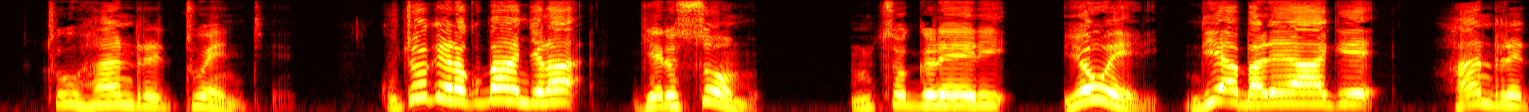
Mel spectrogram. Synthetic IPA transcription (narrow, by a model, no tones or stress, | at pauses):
tuɦandɾɛd̚twɛnti̥ | kut͡ʃɔkɛɾak̬uɓand͡ʒala | ɡɛɾusɔmɔ | m̩t͡sɔɡɔlɛɾi | jɔwɛɾḭndiaɓalɛak̬ɛ | handɾɛd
